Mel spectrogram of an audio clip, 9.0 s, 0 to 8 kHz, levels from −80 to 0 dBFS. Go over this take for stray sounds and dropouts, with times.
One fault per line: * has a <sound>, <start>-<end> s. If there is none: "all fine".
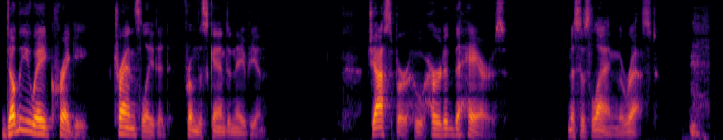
* has a sniff, 8.5-8.9 s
